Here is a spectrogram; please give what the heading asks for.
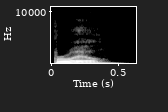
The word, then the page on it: broil: British English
